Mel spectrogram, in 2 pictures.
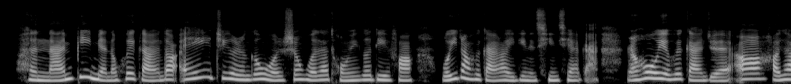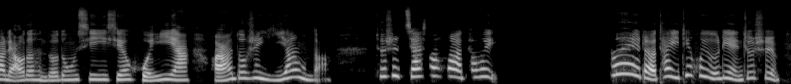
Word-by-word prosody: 很 200 -5 -2
难 180 +8 +1
避 345 +3 -1
免 235 -8 +3
地 180 - -3
会 265 +6 -1
感 185 -5 -2
觉 220 - +1
到， - - +3
诶， 285 +8 -3
这 285 -2 -4
个 260 - +1
人 215 -2 0
跟 240 +3 0
我 190 -4 -1
生 230 +4 -3
活 200 -3 0
在 210 +2 -1
同 180 -4 -4
一 190 - -3
个 210 +1 -2
地 210 -1 -1
方， 190 -1 -1 0.3
我 195 +1 0
依 245 - +1
然 275 -3 +1
会 230 - -1
感 185 -5 -1
觉 - - -2
到 - - -1
一 180 - -3
定 190 +1 -4
的 180 - -4
亲 190 0 -4
切 190 -1 -5
感。 195 - -7 0.3
然 200 +2 0
后 280 - +2
我 280 -1 +5
也 255 -3 +3
会 240 +2 -1
感 185 -5 -1
觉， 170 -2 -3
啊， 250 +2 +3
好 230 -6 -2
像 225 +3 +3
聊 190 -2 +3
的 210 - 0
很 205 -3 -2
多 185 +1 -2
东 210 +2 -2
西， 225 0 -2
一 220 - -1
些 220 +1 0
回 195 -6 0
忆 220 +5 0
呀， 205 -2 +3 0.2
好 180 - +5
像 185 +8 +5
都 285 +1 -1
是 290 +1 0
一 210 -6 0
样 290 -2 +2
的， 240 - -9 0.4
就 370 - -1
是 400 +2 +2
家 365 0 +4
乡 390 0 -1
话， 370 -3 +4
它 330 +3 -5
会 360 0 -2 1.1
对 470 0 +4
的， 295 - +7
它 370 +11 +1
一 320 - +1
定 435 - -2
会 400 -1 -1
有 265 -6 +1
点 270 -7 +1
就 290 +7 -4
是 275 -5 -3
225 Hz, 305 characters per minute, -22 LUFS, 195-285 Hz, 1.1 s, 的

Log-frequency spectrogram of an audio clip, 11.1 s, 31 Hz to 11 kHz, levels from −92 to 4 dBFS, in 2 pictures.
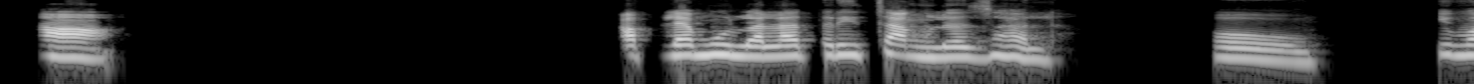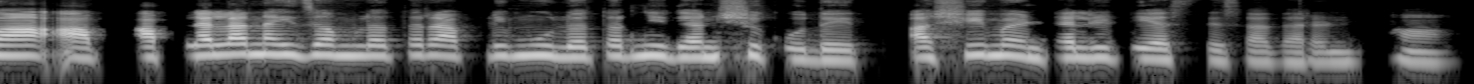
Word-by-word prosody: हां. 200 -4 +8 1.9
आपल्या 235 +1 +4
मुलाला 225 -2 +4
तरी 240 0 -1
चांगलं 210 -5 +3
झालं 205 -3 -3 0.6
हो 175 -6 -3 0.5
किंवा 240 -1 +2
आ 200 -3 +4 0.2
आपल्याला 235 +4 +3
नाही 250 -1 0
जमलं 230 -1 -2
तर 240 - -7
आपली 225 0 -3
मुलं 225 -3 -2
तर 225 -1 -5
निदान 205 -3 -1
शिकू 205 -4 -5
देत. 170 -1 -6 0.2
अशी 225 +4 -2
मेंटॅलिटी 200 -2 -5
असते 175 -2 -9
साधारण. 145 -2 -13 0.2
हां. 150 -2 -11
215 Hz, 130 wpm, -20 LUFS, 190-235 Hz, 1.9 s, हां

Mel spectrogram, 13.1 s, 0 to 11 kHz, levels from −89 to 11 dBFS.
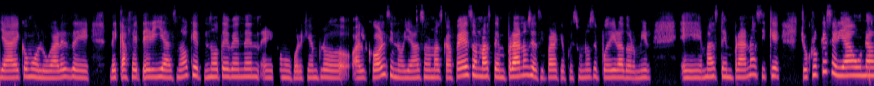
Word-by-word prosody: ya 240 -1 +2
hay 245 +1 +1
como 265 -2 -1
lugares 235 +3 -1
de 240 -4 -1 0.3
de 240 +1 -1
cafeterías, 255 0 0
¿no? 275 +4 -2
Que 295 -4 +2
no 265 +2 -1
te 270 0 0
venden, 265 0 -2
eh, 240 -1 -7
como 240 -2 -6
por 225 +1 -4
ejemplo, 240 +1 -3
alcohol, 245 +6 +2
sino 265 -8 -3
ya 235 +1 -2
son 250 0 -3
más 245 -1 -2
cafés, 275 +7 +3
son 305 -2 +4
más 270 0 +5
tempranos 275 +4 +5
y - - +5
así 240 -2 -6
para 250 +2 +1
que, 230 - -8
pues, 230 +3 -14
uno 245 +1 -6
se 270 +1 -5
pueda 245 +1 -4
ir 250 - +1
a 245 - +3
dormir, 235 +1 -5 0.5
eh, 235 0 -3
más 260 +1 0
temprano, 255 +2 0
así 285 -5 -9
que 285 0 0 0.3
yo 255 +1 -2
creo 325 +3 -1
que 440 +6 0
sería 305 -6 +5
una 305 0 +4
250 Hz, 210 wpm, -24 LUFS, 240-270 Hz, 0.5 s, más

